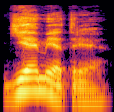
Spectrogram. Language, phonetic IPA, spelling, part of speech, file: Russian, [ɡʲɪɐˈmʲetrʲɪjə], геометрия, noun, Ru-геометрия.ogg
- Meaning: geometry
